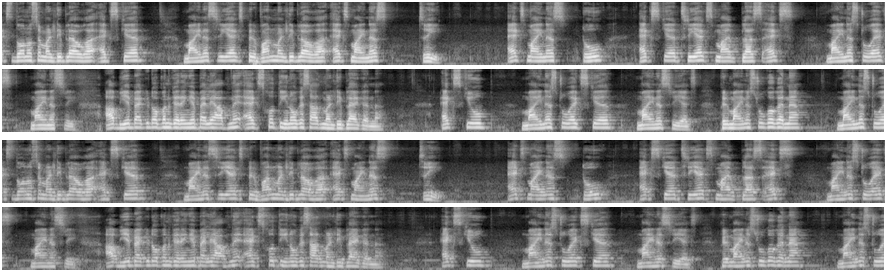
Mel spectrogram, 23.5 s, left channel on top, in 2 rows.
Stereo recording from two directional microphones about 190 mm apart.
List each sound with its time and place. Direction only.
0.0 s speech: 30° left (ahead or behind)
